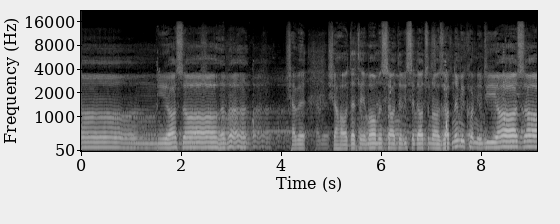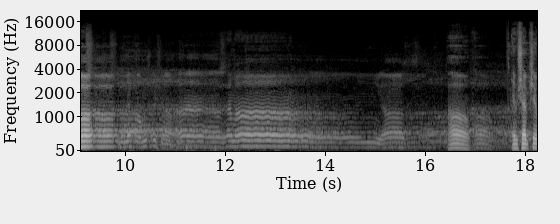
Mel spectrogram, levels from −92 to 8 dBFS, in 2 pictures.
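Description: Corrupt frames decoded at 1.49, 3.35, 6.14, 7.25, 8.44 and 13.25 s. Damaged compressed frames play anyway, misplacing energy. Each gives a brief chirp or noise blip.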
